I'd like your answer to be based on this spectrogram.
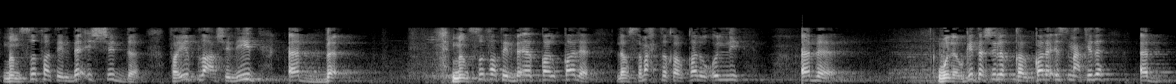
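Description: A man's voice: sits high, lively intonation, rapid-fire, lo-fi sound. A man with an Egyptian Arabic accent teaching Quran recitation, who keeps asking rhetorical questions and demonstrating how letters should sound. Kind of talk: spoken lesson on tajweed.

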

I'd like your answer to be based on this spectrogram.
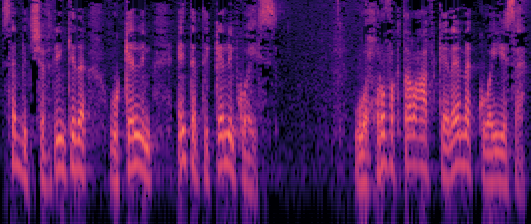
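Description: Fast, husky Egyptian recitation teacher. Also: male voice, mid-range voice. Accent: Egyptian Arabic. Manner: lively, quizzes students and models pronunciations. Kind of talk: tajweed lesson to a class.

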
